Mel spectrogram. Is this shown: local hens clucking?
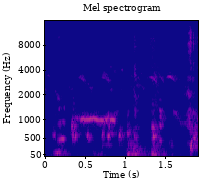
yes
